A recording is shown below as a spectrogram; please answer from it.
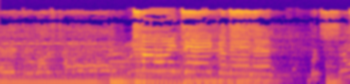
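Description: A young girl singing held, wavering notes over musical accompaniment with a steady bass; the music stops about three and a half seconds in.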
